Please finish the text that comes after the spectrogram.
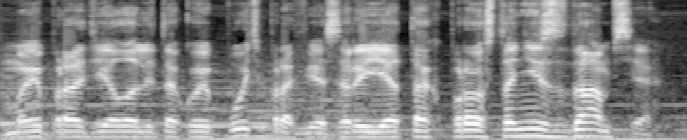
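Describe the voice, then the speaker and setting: A man voicing a resolute, gentlemanly lion explorer in a dubbed cartoon, courteous and determined. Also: medium pitch, a little fast, music in the background, lightly acted.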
